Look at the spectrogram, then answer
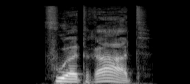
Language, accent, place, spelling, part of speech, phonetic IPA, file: German, Germany, Berlin, fuhrt Rad, verb, [ˌfuːɐ̯t ˈʁaːt], De-fuhrt Rad.ogg
- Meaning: second-person plural preterite of Rad fahren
